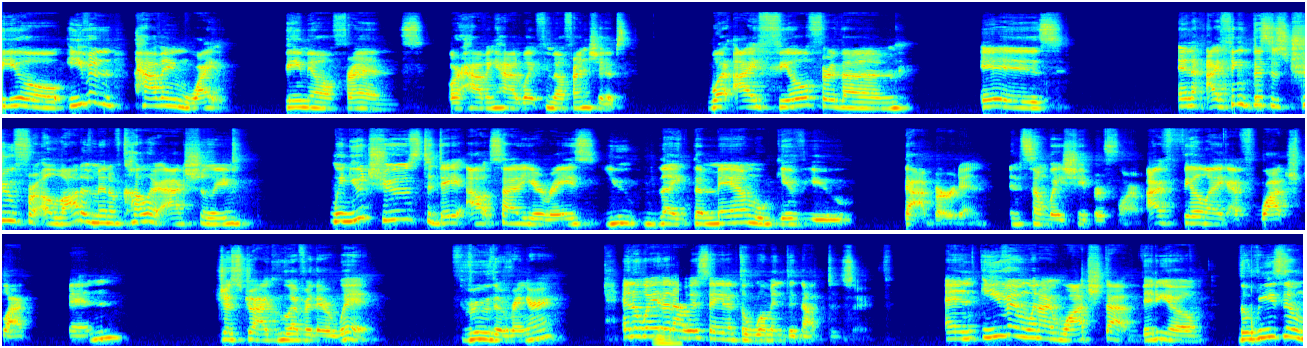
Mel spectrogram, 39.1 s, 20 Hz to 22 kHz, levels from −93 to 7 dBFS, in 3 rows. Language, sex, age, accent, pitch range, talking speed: English, female, 20-39, American, 175-250 Hz, 145 wpm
